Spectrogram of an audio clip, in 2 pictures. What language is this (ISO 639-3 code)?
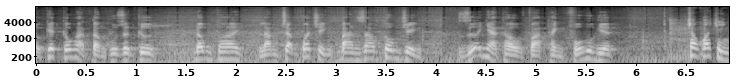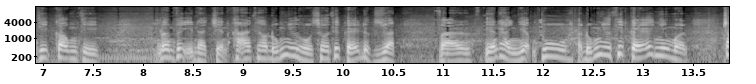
vie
